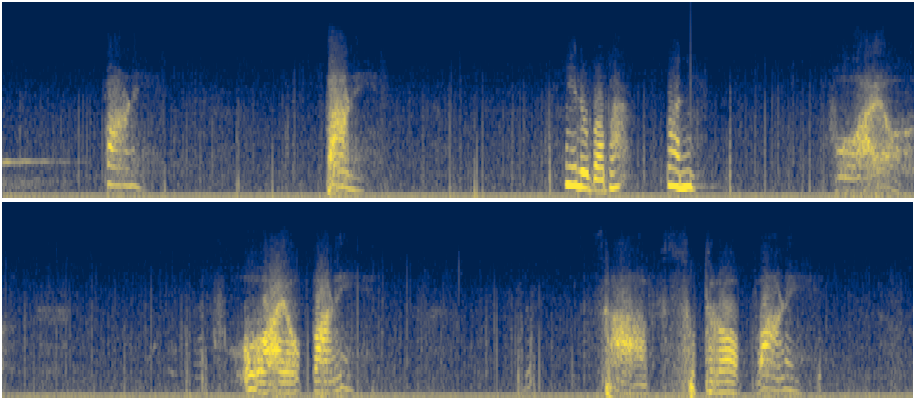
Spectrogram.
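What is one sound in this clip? A woman speaks tearfully in short broken bursts, close by.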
